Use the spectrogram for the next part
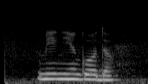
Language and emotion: Russian, neutral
